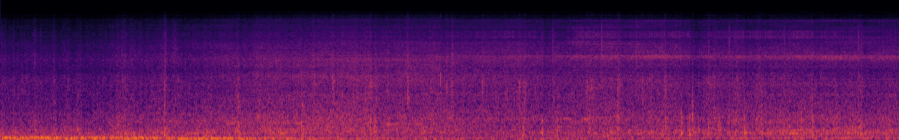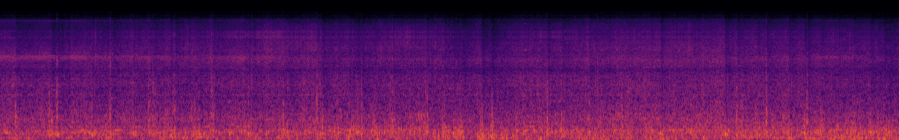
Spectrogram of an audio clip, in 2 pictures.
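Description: Railway carriage wheels running on the track, heard from an open carriage window, with wind buffeting the microphone in the first few seconds. A steady high wheel squeal runs from about eight to sixteen seconds in as the train rounds a curve.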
